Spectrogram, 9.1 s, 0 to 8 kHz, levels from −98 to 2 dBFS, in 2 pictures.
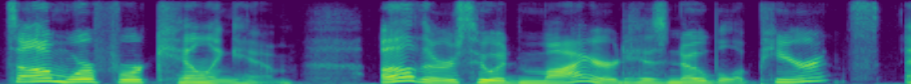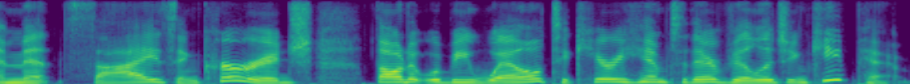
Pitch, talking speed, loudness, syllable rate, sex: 220 Hz, 190 wpm, -18 LUFS, 5.5 syllables/s, female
